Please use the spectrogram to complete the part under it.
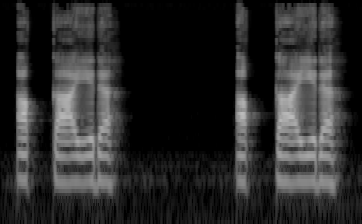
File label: "akkayetv", Muscogee; Mvskoke Words with Repeated Consonants; Onvkv Ohhvyayices; A Dictionary of Creek/Muskogee; SIL International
